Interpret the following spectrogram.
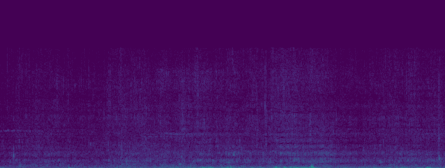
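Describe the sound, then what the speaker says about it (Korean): Autumn sea wind blowing along the shore at Yeosu, a low rumbling gusty rush that swells midway, steady and outdoors with no voices. "오늘은 이렇게 바람이 불어옵니다. 가을 바람이 불어옵니다."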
